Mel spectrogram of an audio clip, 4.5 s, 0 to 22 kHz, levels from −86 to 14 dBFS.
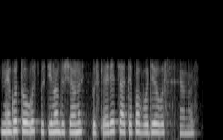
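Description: Throughout, the speech sounds thin, slightly rough and synthetic, with nothing above about 3.4 kHz and little below 200 Hz. That is the iLBC codec: a narrowband VoIP coder whose plainly audible damage fits its 13.33 kbps mode with 30 ms frames.

At 1.71 s, and again at 3.33 s, the voice turns into a held, buzzy, breathy vowel for about 120 ms and then about 270 ms, fading during the longer gap. These are lost iLBC frames, consistent with four and then nine missing 30 ms frames. The decoder fills each gap by repeating the last pitch cycle mixed with noise, and speech recovers almost at once at 1.83 s and 3.61 s.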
